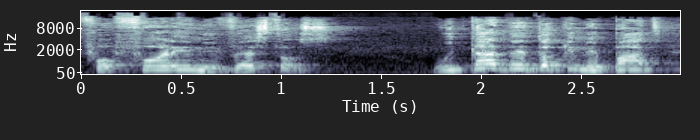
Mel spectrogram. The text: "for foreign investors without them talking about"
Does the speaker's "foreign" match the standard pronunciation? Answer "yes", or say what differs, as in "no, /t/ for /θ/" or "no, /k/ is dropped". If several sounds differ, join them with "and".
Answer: yes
